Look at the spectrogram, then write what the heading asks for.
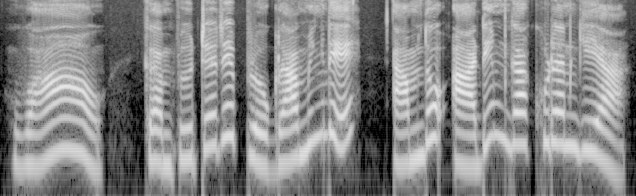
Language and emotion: Santali, surprised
